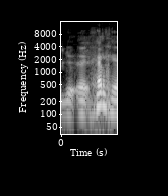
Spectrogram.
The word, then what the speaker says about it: Hergé: Ajá, bueno, Hergé es como se dice en español, si no me equivoco.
